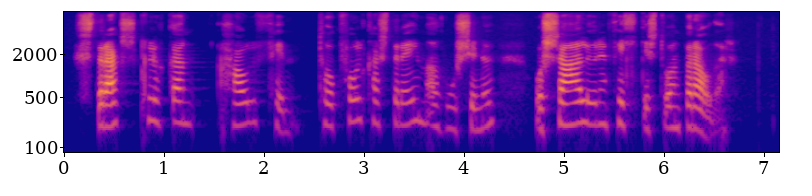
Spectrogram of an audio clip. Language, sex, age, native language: Icelandic, female, 60-69, Icelandic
